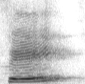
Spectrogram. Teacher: não separa a sílaba, fica junto, é um ditongo.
